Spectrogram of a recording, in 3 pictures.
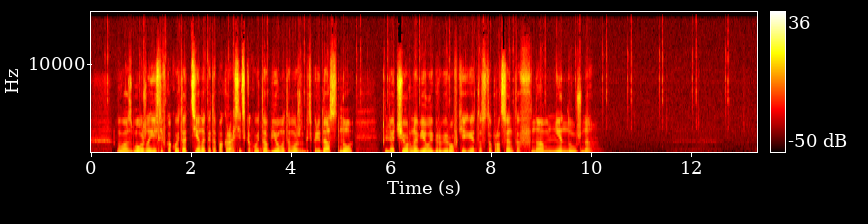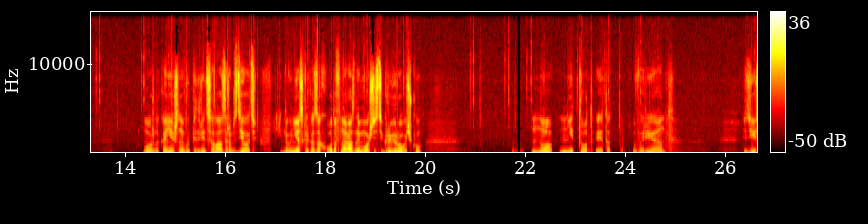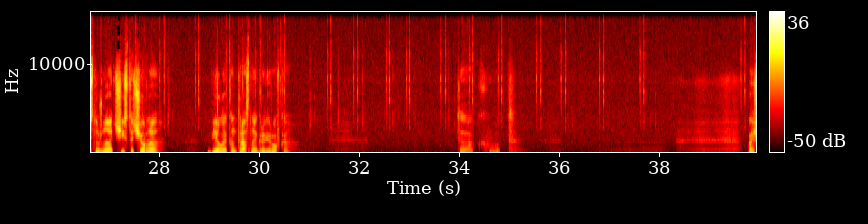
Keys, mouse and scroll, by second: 0.7 Delete, 1.3 Delete, 1.8 Delete, 2.6 Delete, 4.0 Delete, 4.4 Delete, 5.0 Delete, 5.7 Delete, 6.3 Delete, 7.4 Delete, 8.0 Delete, 9.3 Delete, 9.5 Delete, 9.9 Delete, 11.7 Delete, 12.9 Delete, 13.2 Delete, 14.2 Delete, 15.2 Delete, 15.3 Delete, 15.4 Delete, 16.3 Delete, 16.8 Delete, 18.1 Delete, 19.0 Delete, 19.1 Delete, 19.6 Delete, 20.0 Delete, 21.4 Delete, 22.1 Delete, 22.5 Delete, 24.0 Delete, 25.6 Delete, 26.9 Delete, 27.7 Delete, 28.3 Delete, 29.0 Delete, 29.7 Delete, 31.2 Delete, 31.6 Delete, 32.1 Delete, 32.8 Delete, 34.9 Delete, 35.0 Delete, 36.3 Delete, 38.1 Delete.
